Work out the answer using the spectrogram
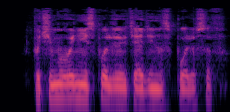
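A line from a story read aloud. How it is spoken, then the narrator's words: Plain. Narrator (Russian): спросил Конос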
